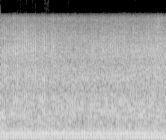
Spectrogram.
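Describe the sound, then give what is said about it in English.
A helicopter leaves center field of a baseball field before a game, its engine droning loudly and steadily, a continuous throbbing mechanical roar with a low hum that holds constant throughout, with no one speaking. “And now the chopper will remove itself from center field.”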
